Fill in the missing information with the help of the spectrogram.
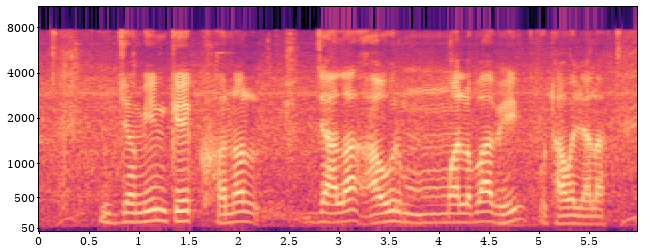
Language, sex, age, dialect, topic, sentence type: Bhojpuri, male, 25-30, Western, agriculture, statement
